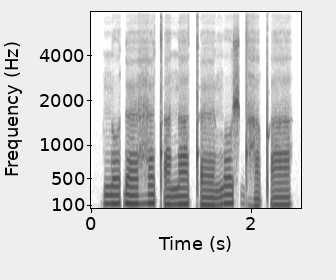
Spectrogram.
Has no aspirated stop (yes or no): yes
